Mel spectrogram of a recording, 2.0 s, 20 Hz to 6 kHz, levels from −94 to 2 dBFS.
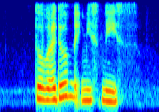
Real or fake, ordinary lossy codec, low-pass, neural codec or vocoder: fake; none; 5.4 kHz; codec, 24 kHz, 0.9 kbps, WavTokenizer, medium speech release version 2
